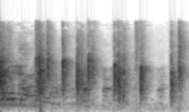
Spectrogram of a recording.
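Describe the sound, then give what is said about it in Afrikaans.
An audience claps for a maestro as he comes to the piano, a quick, uneven burst of sharp, bright smacks, about eight distinct beats over two seconds, fairly loud and with no other sound on top. “Ach, kom jy, ek dink ek hoort nog 'n lekker hande klap.”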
